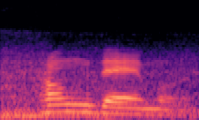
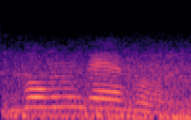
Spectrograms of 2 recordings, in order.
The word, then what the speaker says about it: Dongdaemun: Dongdaemun. Dongdaemun.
